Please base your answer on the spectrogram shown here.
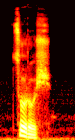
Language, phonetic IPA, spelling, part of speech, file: Polish, [ˈt͡suruɕ], córuś, noun, Pl-córuś.ogg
